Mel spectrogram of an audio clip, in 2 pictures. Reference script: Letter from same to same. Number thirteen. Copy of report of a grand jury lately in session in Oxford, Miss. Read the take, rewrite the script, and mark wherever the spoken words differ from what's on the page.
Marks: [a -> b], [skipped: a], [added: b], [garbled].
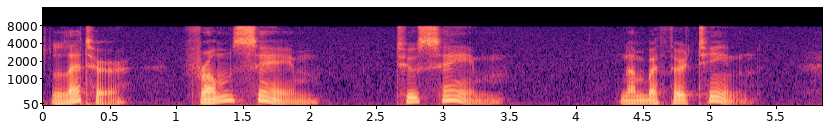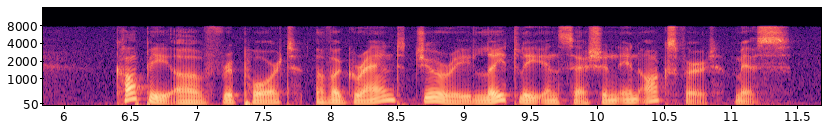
Letter from same to same. Number thirteen. Copy of report of a grand jury lately in session in Oxford, Miss.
